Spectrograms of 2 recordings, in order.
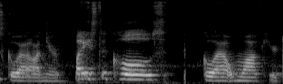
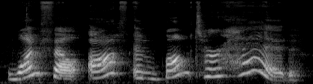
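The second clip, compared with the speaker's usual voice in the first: dramatic storytelling; 7 semitones higher, slower than usual. A narrator's reading. Dramatic fall line read to kids.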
